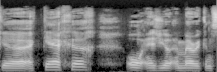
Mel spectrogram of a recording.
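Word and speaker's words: Kärcher: low for like a kercher or as your Americans say, a karcher, high pressure washer. It's Kercher, by the way. It's not karcher. It's German, Kercher.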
